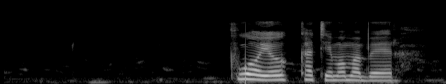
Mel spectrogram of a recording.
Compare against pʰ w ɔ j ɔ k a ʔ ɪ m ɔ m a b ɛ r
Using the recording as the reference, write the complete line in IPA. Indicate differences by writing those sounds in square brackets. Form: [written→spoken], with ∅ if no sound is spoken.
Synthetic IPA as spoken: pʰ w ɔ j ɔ k a [ʔ→t] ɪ m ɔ m a b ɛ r

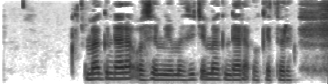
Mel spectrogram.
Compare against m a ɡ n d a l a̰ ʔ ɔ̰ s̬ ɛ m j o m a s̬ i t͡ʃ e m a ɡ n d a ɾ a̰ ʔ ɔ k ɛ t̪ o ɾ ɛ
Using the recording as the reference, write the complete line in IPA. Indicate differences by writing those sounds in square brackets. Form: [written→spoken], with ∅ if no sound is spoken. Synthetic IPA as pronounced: m a ɡ n d a [l→ɾ] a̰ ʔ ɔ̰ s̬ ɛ m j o m a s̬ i t͡ʃ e m a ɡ n d a ɾ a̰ ʔ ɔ k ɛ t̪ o ɾ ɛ

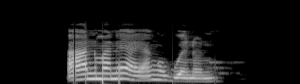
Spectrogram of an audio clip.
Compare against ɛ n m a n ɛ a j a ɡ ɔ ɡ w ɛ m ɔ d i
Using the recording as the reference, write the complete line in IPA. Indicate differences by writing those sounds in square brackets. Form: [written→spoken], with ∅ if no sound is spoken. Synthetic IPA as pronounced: [ɛ→a] n m a n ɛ a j a [ɡ→ŋ] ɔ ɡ w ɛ [m→n] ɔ [d→n] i

